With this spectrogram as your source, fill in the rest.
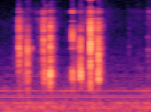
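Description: Quick keystrokes on a computer keyboard, about eight crisp clicks in two short clusters, close and clear over a faint hum.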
